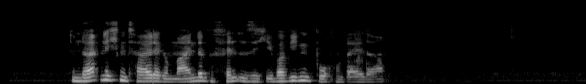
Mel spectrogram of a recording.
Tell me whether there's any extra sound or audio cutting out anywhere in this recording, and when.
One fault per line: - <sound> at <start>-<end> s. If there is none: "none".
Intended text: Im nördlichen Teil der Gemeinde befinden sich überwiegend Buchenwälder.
none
